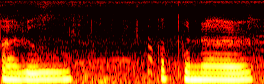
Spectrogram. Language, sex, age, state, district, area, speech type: Assamese, female, 18-30, Assam, Morigaon, rural, spontaneous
